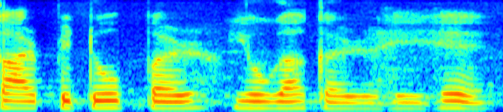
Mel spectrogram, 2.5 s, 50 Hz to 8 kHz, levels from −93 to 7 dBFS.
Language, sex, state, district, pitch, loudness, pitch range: Hindi, female, Arunachal Pradesh, Papum Pare, 175 Hz, -19 LUFS, 160-180 Hz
